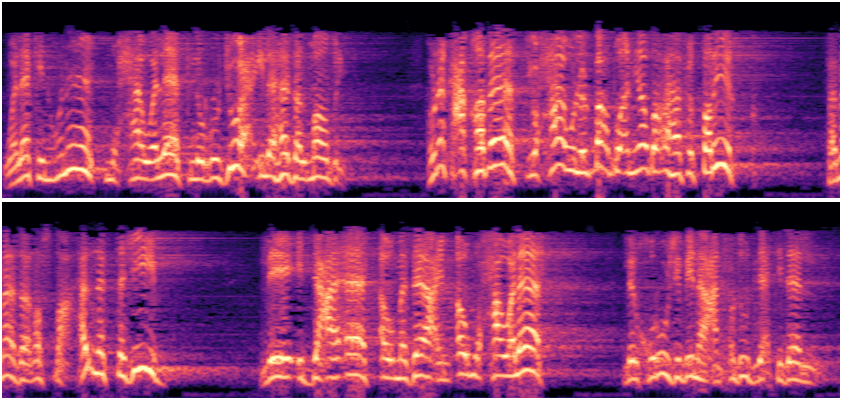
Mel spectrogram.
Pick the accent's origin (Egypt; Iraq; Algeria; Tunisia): Egypt; اللهم اجعل بلدنا مصر أمنا أمانا سخاء رخاء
